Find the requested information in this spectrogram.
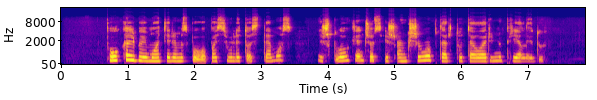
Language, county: Lithuanian, Panevėžys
